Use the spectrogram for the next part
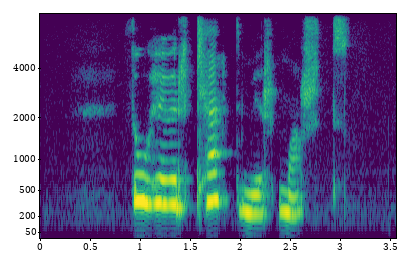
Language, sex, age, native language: Icelandic, female, 9, Icelandic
